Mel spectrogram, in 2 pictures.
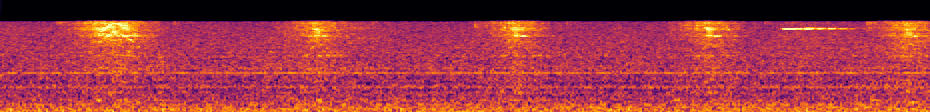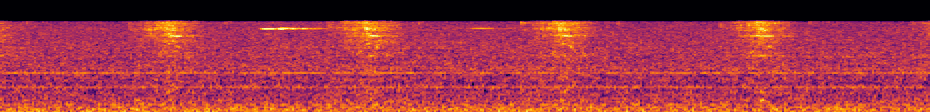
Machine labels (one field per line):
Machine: slide rail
